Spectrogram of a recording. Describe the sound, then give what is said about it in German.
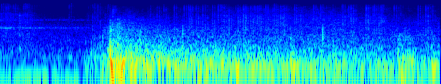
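A single fireworks explosion sound effect bursts out with a sharp boom, followed by a long, crackling, rumbling tail that stays loud as it fades. No one speaks. “Deswegen gibt es das Info-Feuerwerk.”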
